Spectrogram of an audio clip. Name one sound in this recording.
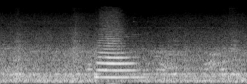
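A train horn gives a short blast.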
